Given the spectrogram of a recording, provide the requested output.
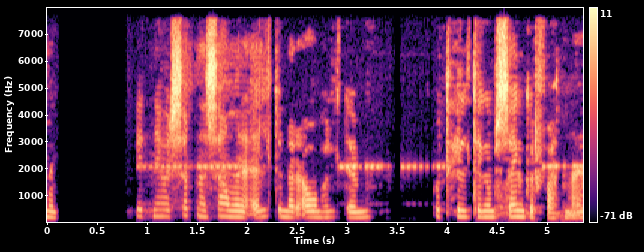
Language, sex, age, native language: Icelandic, female, 15, Icelandic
